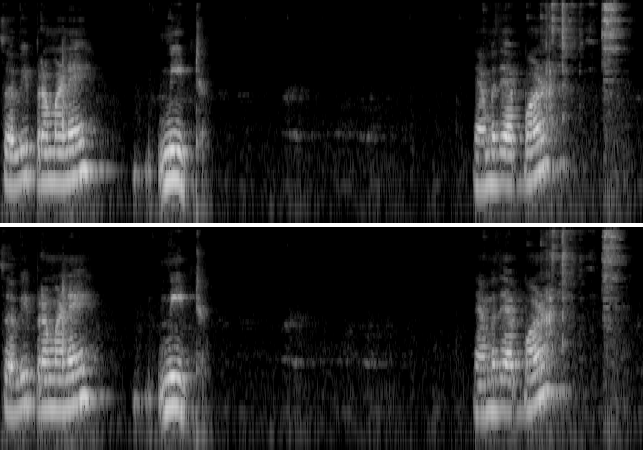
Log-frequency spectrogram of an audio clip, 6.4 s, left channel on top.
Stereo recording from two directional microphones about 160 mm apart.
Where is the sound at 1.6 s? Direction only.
40° left (ahead or behind).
